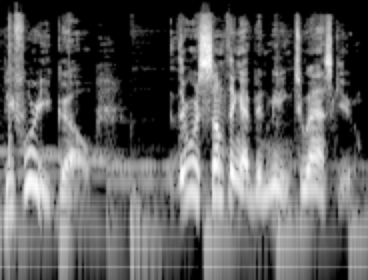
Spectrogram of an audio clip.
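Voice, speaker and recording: An actor playing a wealthy, guarded, dry-witted man in an audio drama, speaking in terse, measured lines. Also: a little high, sing-song, soft background music. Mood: probing, courteous.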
